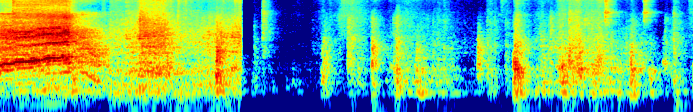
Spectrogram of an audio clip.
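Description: Plastic body of a child's ride-on toy car knocking and creaking as an adult squeezes onto it and settles into the seat, with a brief strained groan at the start.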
